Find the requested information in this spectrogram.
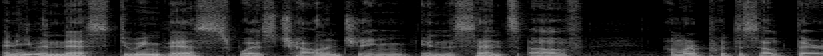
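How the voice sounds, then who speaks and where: In a very clean recording with a silent background, a man with an ordinary speaking voice talks at a fairly slow pace with ordinary pitch variation. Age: 40s. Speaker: podcast host. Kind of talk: personal monologue.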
